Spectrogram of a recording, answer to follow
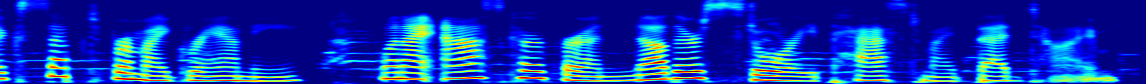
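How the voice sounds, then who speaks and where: A woman's voice: low voice, lively intonation, measured pace. A woman voicing a young schoolgirl in a story, eager, direct, impatient and a little sheepish. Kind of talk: storybook character reading.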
